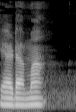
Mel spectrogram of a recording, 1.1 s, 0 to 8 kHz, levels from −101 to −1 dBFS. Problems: none marked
